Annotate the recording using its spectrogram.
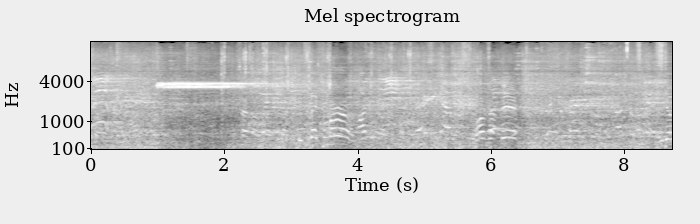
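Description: Voices of coaches and spectators shouting across a busy grappling tournament arena. About a second in, a single steady high beep sounds for about a second and a half.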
